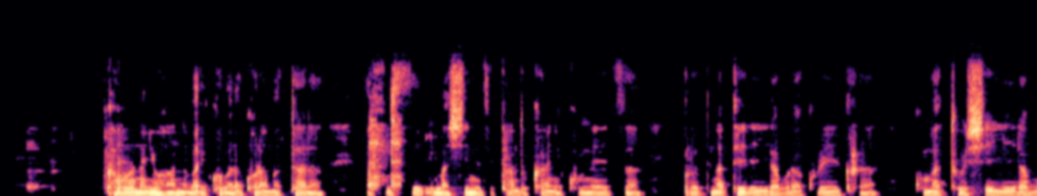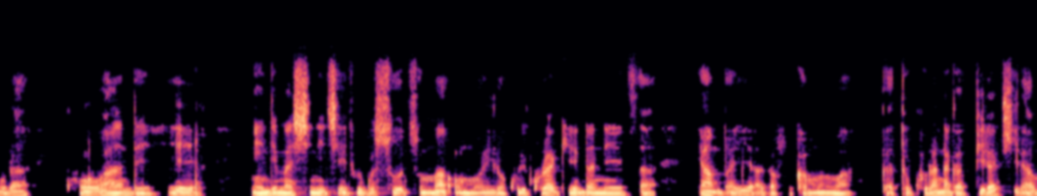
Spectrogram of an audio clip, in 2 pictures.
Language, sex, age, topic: Rundi, male, 25-35, education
